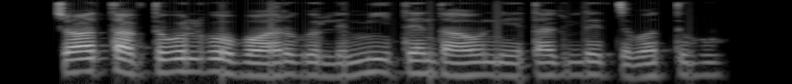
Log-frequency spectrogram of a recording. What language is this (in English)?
Kalenjin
